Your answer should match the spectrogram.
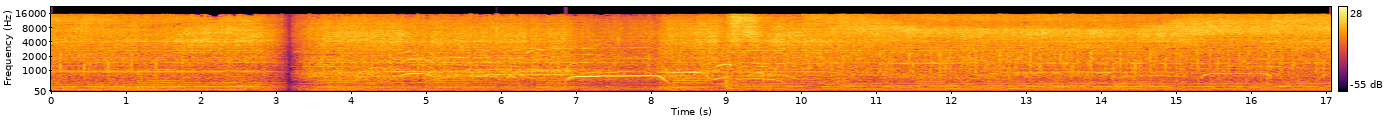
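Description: Live blues band playing, with held, bending melody notes over a steady low accompaniment. The sound cuts out sharply and briefly about three seconds in.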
